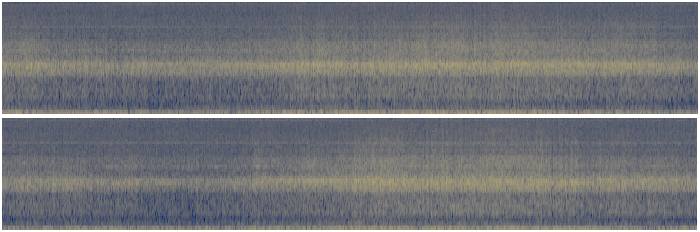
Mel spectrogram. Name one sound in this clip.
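Strong wind rushes and buffets steadily past the microphone.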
